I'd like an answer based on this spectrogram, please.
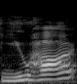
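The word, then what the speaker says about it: Yuhua: that is not Japanese now even though it's pronounced you ha it's actually spelled you ha and there is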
